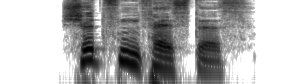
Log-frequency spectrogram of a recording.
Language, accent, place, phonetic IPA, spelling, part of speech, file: German, Germany, Berlin, [ˈʃʏt͡sn̩ˌfɛstəs], Schützenfestes, noun, De-Schützenfestes.ogg
- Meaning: genitive singular of Schützenfest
